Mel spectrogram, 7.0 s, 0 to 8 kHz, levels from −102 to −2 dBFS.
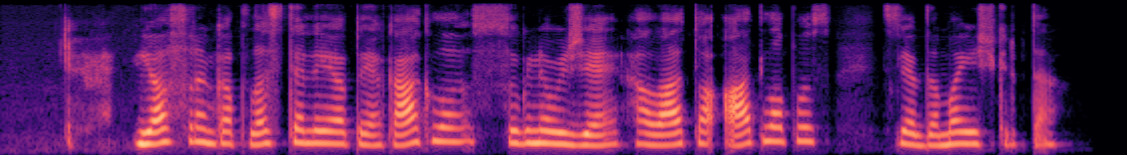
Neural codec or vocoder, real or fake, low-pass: codec, 16 kHz, 4 kbps, FunCodec, trained on LibriTTS, 50 frames a second; fake; 7.2 kHz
